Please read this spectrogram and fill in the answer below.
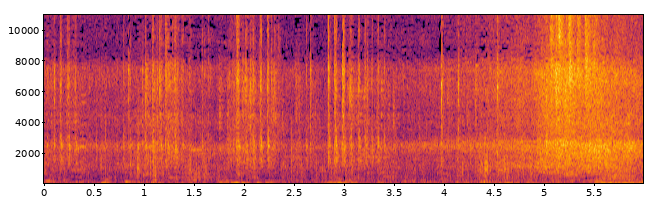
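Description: Vehicle crossing a river bridge: a low rumble with rapid mechanical clicking and rattling, and a rush of wind noise near the end.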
